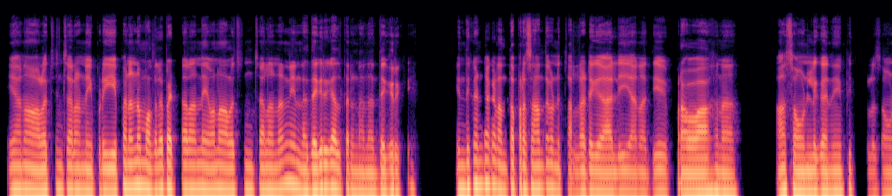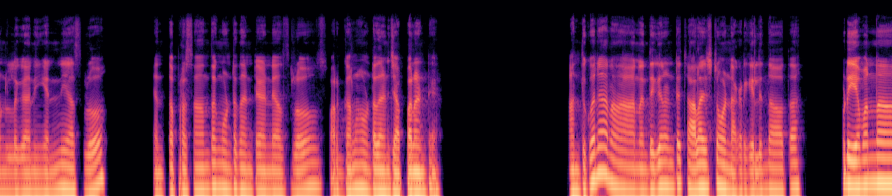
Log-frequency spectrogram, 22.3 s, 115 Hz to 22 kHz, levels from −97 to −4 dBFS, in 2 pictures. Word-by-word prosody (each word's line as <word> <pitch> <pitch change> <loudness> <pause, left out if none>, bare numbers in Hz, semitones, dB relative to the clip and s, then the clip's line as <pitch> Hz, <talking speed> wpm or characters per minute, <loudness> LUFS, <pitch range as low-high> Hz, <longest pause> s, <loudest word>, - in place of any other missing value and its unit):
ఏమన్నా 125 0 +1
ఆలోచించాలన్నా, 120 +1 0
ఇప్పుడు 120 +2 -4
ఏ - - +5
పనన్నా 140 +1 +3
మొదలుపెట్టాలన్నా, 130 +1 +1
ఏమన్నా 125 +1 +1
ఆలోచించాలన్నా, 125 +1 -1
నేను 145 -3 +1
నది 115 0 +1
దగ్గరికెళ్తానండి 125 -3 +2
ఆ - - -1
నది 105 -1 -2
దగ్గరికి. 110 +2 -2 0.6
ఎందుకంటే, 145 +3 +1
అక్కడ 150 -2 -1
అంత 125 +3 0
ప్రశాంతమైన 130 0 0
చల్లటి 115 +1 -1
గాలి, 110 +1 0
ఆ - - -2
నది 110 +2 -4 0.2
ప్రవాహన 110 0 +4 0.7
ఆ - - +3
సౌండ్లు 110 0 +3
కానీ, 110 0 +2
పిచ్చుకల 110 -1 -10
సౌండ్లు 110 0 -4
కానీ 110 0 -2
ఇయన్నీ 120 +5 -1
అసలు, 120 +2 -3 0.8
ఎంత 105 - -9
ప్రశాంతంగా 125 +3 -2
ఉంటదంటే 120 -2 -2
అండి 115 0 -2
అసలు 115 +1 -4 0.3
స్వర్గంలా 115 +2 -2
ఉంటదండి 115 -1 +2
చెప్పాలంటే. 110 0 +2 1.7
అందుకని 165 - +1
నా 150 - 0
ఆ - - -1
నది 120 -1 -2
దగ్గర 140 +3 +2
అంటే 135 +3 -1
చాలా 125 +1 +3
ఇష్టమండి. 130 -4 0
అక్కడికెళ్ళిన 110 +2 -3
తర్వాత, 120 +1 -3 0.6
ఇప్పుడేమన్నా 155 +1 +4
120 Hz, 135 wpm, -22 LUFS, 110-130 Hz, 1.7 s, ఏ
